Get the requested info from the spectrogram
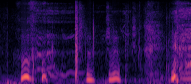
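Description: A person laughing in a few short, pitched bursts.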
